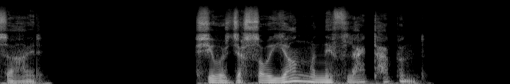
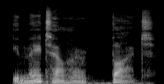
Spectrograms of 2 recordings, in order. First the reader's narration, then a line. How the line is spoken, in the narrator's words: he added sharply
